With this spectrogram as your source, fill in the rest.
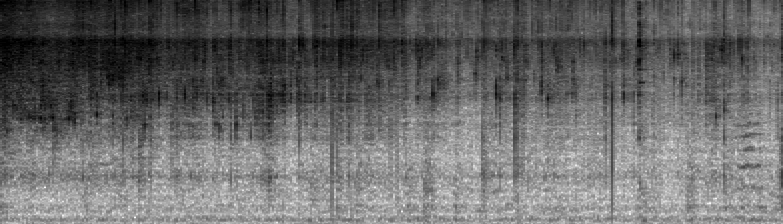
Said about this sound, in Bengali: ভালো করে মচমচে করে ভাজা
